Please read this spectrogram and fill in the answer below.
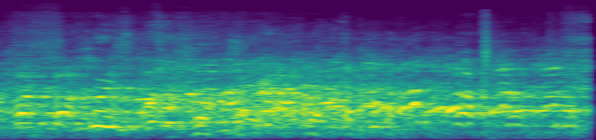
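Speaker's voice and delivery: high, loud laughing fit; long loud burst of laughter. Retold or imitated. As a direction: crack up at the drop. Laughing at the roller coaster drop.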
